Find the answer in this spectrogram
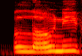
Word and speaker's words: baloney: Baloney rhymes with pony.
